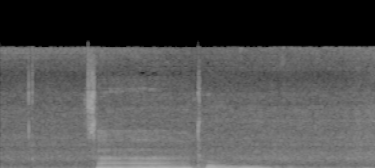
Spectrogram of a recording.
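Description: An elderly man chants in a deep, steady voice through a microphone.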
